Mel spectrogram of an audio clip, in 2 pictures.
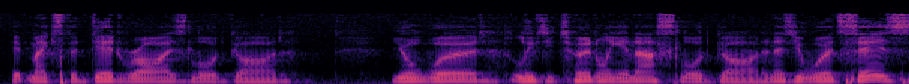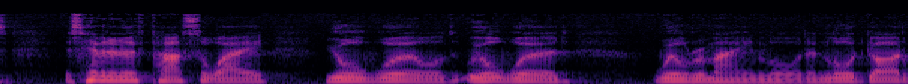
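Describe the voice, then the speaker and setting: Croaky-voiced preacher man, earnest and halting. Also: fairly high pitch. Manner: earnest, repetitive, halting with many fillers and restarts. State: croaky, sniffly voice from the flu. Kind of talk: church sermon with opening prayer.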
